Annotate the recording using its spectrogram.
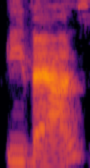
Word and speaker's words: Eivaz: And I am really, really encouraged and excited today that I have Jennifer Eivaz.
